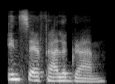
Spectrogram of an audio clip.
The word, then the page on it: encephalogram: Indian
